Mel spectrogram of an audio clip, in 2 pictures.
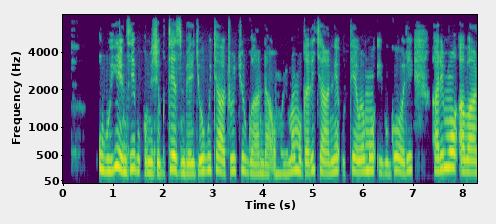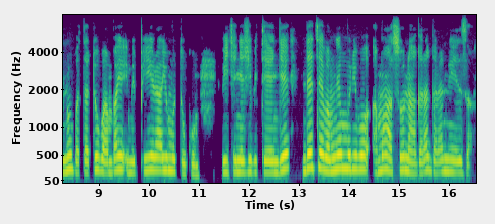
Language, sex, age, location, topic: Kinyarwanda, female, 18-24, Huye, agriculture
